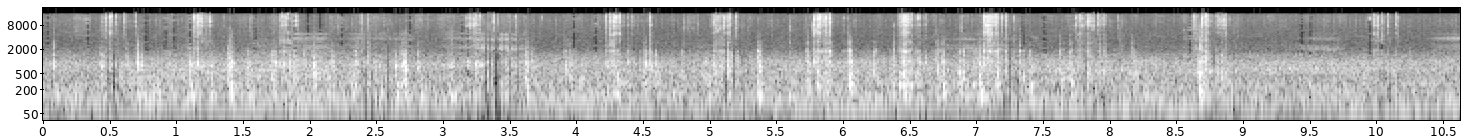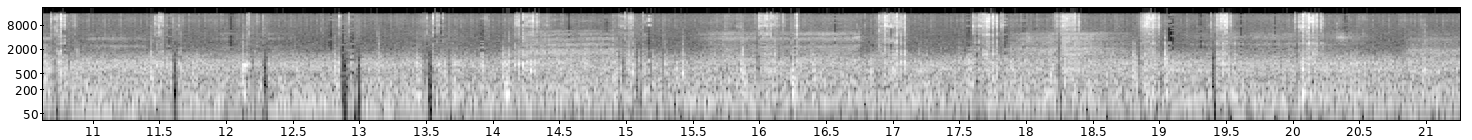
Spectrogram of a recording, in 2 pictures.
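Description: Socket ratchet wrench clicking in repeated short runs as it turns out a bolt on the air-filter housing.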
